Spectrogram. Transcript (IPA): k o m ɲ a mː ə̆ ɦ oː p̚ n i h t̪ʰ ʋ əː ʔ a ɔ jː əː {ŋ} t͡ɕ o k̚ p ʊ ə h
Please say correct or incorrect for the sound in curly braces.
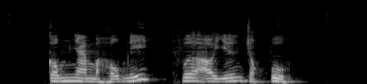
correct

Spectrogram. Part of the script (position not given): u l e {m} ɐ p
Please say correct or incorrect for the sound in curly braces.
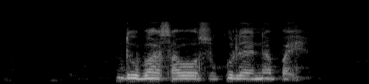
incorrect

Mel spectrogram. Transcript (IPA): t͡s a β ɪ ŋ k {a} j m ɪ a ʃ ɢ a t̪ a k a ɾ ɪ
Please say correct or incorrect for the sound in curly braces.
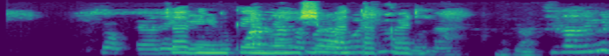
correct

